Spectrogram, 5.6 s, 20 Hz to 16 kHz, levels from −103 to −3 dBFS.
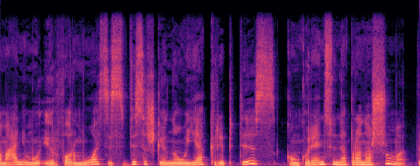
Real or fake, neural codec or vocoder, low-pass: real; none; 14.4 kHz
